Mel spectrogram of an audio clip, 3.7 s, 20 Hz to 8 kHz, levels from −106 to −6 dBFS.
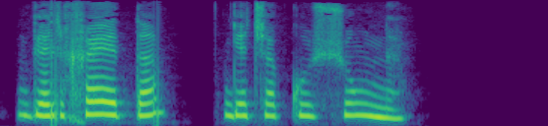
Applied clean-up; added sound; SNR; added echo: none; none; none; none.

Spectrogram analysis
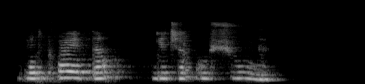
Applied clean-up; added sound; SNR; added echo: neural mask model DeepFilterNet 3.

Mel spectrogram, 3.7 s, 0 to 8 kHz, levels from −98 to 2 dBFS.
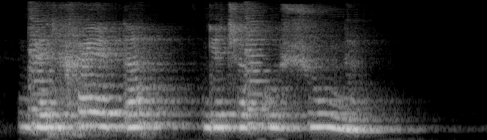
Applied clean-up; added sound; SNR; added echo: neural separator model SepFormer DNS4.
